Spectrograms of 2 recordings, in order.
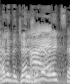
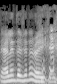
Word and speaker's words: Ellen DeGeneres: Na verdade, a Courtney ia ser Rachel, a Phoebe, a The Ellen DeGeneres, sei lá como é que fala. – Ellen DeGeneres. – Ellen DeGeneres.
